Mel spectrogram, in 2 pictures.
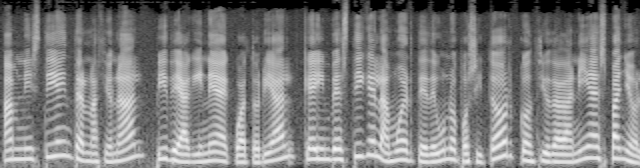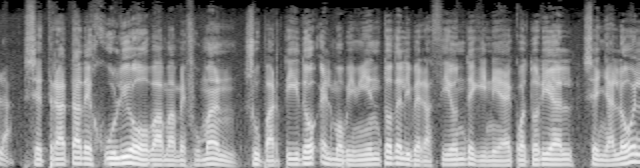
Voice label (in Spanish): informativo; guinea ecuatorial muerte bajo tortura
